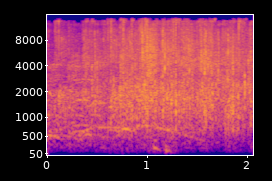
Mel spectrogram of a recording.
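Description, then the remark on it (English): Recorded audience applause being played back: steady applause fills the whole stretch, a dense, continuous patter of many hands clapping at a fairly loud, even level, with a few murmured voices mixed in. “It's okay, because the good thing is we've recorded this applause, and so you can just play it to yourself anytime you like.”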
